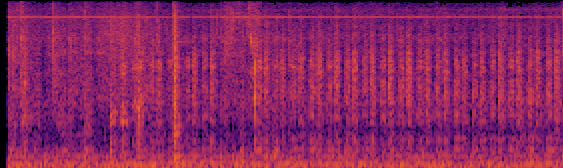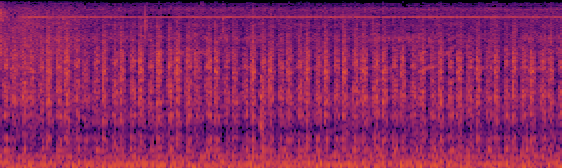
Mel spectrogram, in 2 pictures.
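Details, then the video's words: Hungry newborn puppy of a stray mother dog suckling milk while she nurses her litter; steady rapid wet sucking pulses, about five per second, over a deep low rumble, with a few sharper clicks early on. "Watch This Hungry Puppy Suck Milk"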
